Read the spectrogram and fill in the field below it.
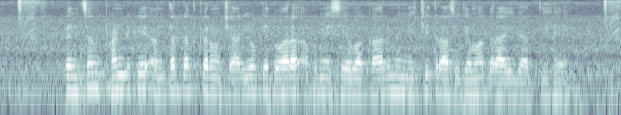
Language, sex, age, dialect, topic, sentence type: Hindi, male, 18-24, Kanauji Braj Bhasha, banking, statement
